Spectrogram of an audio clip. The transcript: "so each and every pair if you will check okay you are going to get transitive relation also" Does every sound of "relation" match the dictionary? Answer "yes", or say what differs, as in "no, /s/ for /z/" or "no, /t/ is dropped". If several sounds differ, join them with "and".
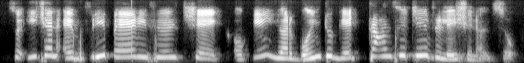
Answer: yes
